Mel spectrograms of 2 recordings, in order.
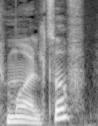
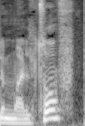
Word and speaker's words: Мальцов: Итак, первый паровозостроительный завод в России основывает Сергей Иванович Мальцев, или Мальцов по-другому фамилию произносит, это Людиновский заводской округ.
